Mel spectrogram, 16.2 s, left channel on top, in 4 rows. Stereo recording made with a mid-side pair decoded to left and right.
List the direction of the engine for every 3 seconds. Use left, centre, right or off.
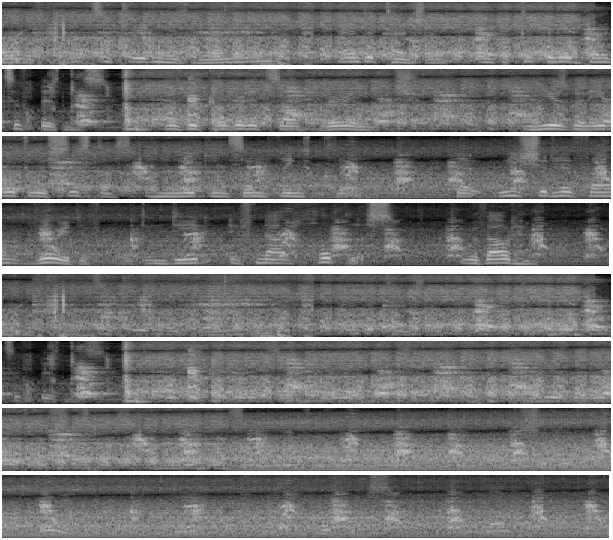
left, centre, right, right, right, right.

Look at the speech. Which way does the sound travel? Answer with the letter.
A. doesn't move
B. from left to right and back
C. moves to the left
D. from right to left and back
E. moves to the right
A.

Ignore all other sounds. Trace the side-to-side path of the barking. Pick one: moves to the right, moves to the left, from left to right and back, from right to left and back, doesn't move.
doesn't move.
